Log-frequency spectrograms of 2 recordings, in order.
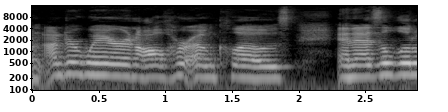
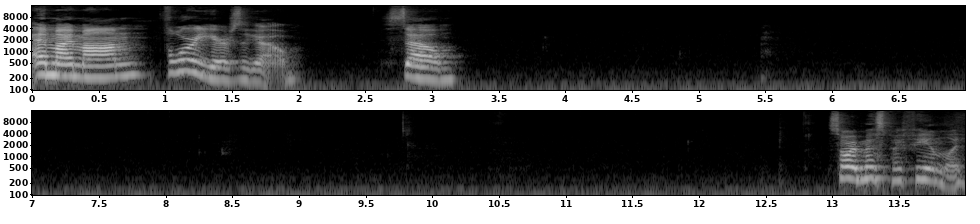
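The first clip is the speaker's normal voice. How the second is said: tearful, on the edge of crying, holding back tears. Speaking to the listeners, trying not to cry. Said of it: "I'm trying not to cry".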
